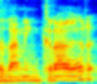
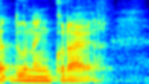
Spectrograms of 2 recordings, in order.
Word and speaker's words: Dunning-Kruger: Hay un efecto, se llama efecto Dunning-Kruger, o Dunning-Kruger, o sea, se escribe Dunning-Kruger, yo siempre lo he dicho Dunning-Kruger, y luego escuché que se decía Dunning-Kruger.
